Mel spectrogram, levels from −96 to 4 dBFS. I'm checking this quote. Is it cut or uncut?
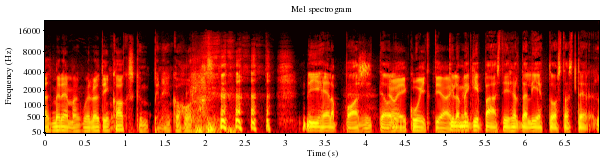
uncut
